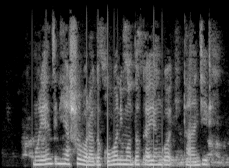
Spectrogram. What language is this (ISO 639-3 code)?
kin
